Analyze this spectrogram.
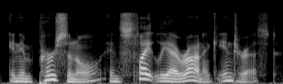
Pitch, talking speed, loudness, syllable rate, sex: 150 Hz, 125 wpm, -18 LUFS, 5.4 syllables/s, male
